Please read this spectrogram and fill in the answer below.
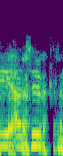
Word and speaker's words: Atif: And I think I pronounced it correctly, Atif.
